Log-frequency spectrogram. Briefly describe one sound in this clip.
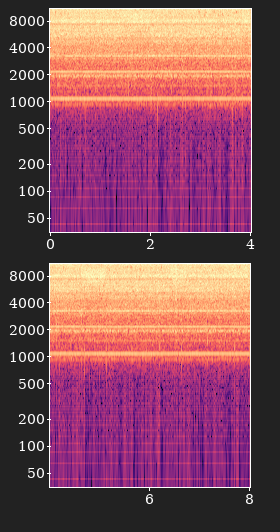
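Metal tweezers tick faintly against small parts on a circuit board.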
